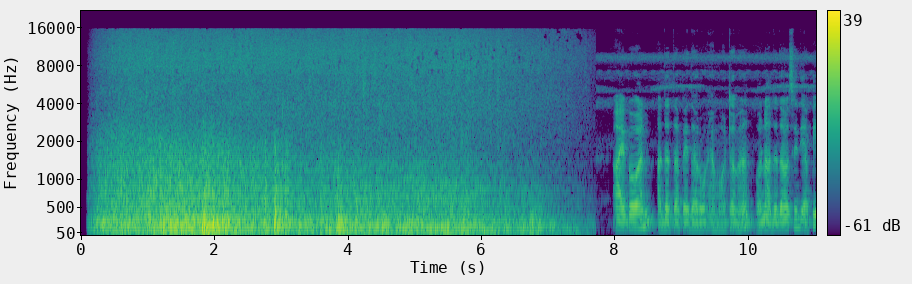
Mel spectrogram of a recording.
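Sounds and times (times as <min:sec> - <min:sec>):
rain: 0:00.1 - 0:07.6
rolling thunder: 0:00.1 - 0:07.6.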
